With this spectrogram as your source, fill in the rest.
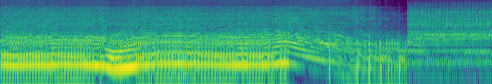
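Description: A chainsaw engine revs loudly up and down.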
